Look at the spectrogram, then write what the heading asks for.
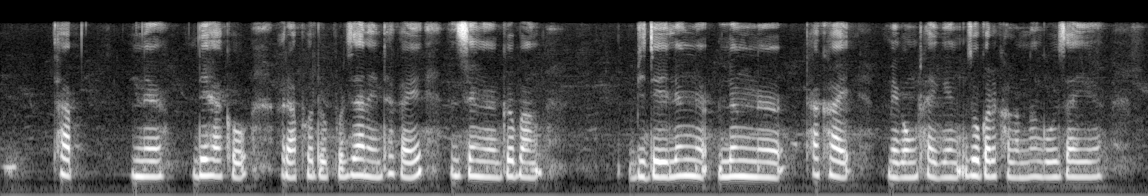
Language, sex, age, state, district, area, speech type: Bodo, female, 18-30, Assam, Baksa, rural, spontaneous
